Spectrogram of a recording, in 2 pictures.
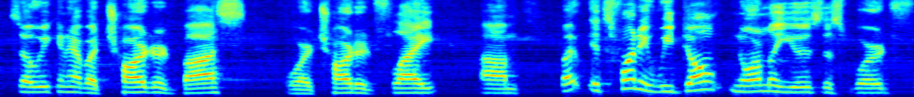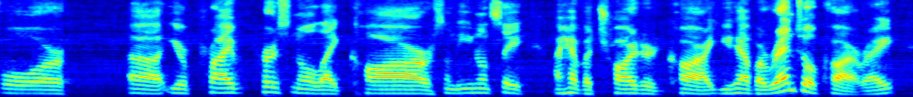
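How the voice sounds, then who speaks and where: A man teaching an English class, who reads news passages aloud slowly, then explains the words and spells them out letter by letter. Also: medium pitch, a little hiss or hum, rough recording. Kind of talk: classroom lecture on news vocabulary. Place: library lecture room.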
